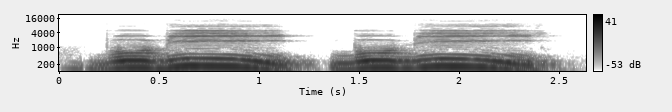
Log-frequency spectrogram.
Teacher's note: Donc, il est précédé de la kasra. C'est donc le ya est la prolongation de la kasra. C'est la voyelle longue. Donc là, le ya va se mettre après le bi.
